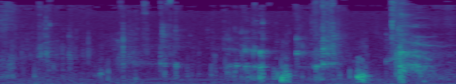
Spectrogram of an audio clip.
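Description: A person drinking from a bottle: gulps and swallows with wet mouth sounds, quiet at first and louder from about two and a half seconds in, ending with a sharp breath out about four seconds in.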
